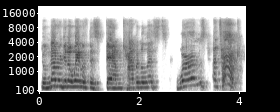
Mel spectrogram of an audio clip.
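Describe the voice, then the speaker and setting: A woman's voice: mid-range voice, lively intonation, a little slow, background noise, natural voice. A woman playing a grandiose, villainous male failed chemist in a comic play, declaiming pompously and theatrically. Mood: grandiose, defiant. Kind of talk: comic stage-play acting.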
